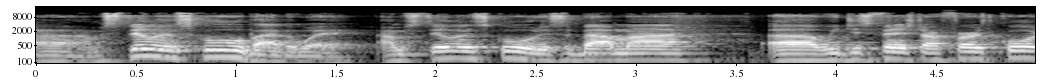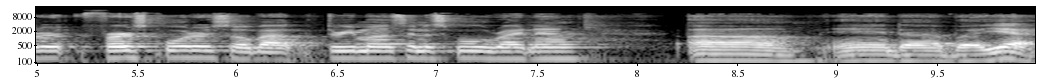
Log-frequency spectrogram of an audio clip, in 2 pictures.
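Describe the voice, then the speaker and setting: Moderate pace with audible room echo. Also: man, lively intonation. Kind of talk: casual vlog chat. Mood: excited, upbeat. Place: garage. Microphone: phone near.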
